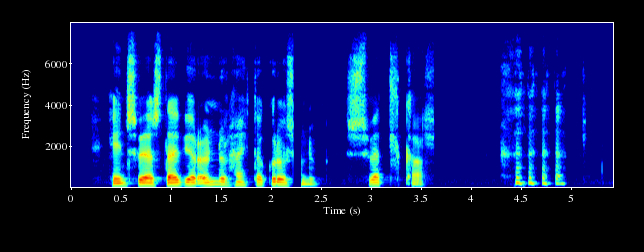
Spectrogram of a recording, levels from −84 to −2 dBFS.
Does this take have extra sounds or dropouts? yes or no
yes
